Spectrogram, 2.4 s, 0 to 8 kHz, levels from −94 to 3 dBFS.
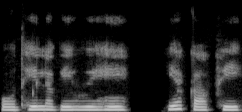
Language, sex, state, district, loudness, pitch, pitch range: Hindi, female, Bihar, Lakhisarai, -24 LUFS, 205 Hz, 200-210 Hz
